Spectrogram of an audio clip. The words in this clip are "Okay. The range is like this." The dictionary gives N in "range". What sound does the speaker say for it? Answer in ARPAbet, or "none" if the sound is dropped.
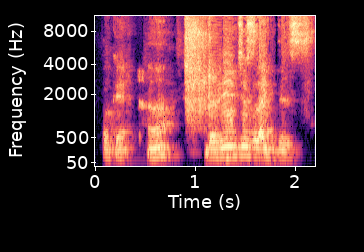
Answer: none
